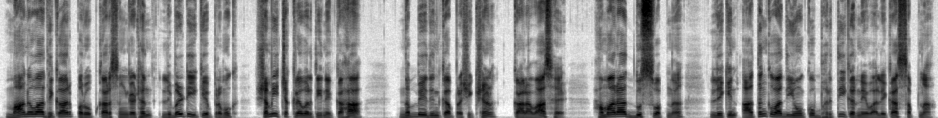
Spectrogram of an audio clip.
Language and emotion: Hindi, neutral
